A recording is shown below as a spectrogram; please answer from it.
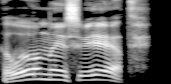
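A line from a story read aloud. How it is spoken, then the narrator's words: Sigh. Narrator (Russian): вздохнул Халворсон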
